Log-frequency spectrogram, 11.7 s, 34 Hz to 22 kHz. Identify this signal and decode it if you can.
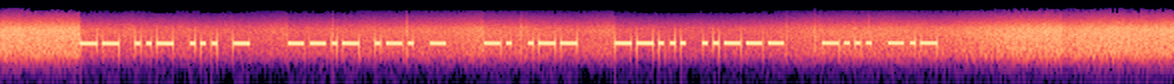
Morse code, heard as a keyed tone, machine-sent, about 22 wpm, 790 Hz, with radio static. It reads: MUST QRT NW 72 BK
